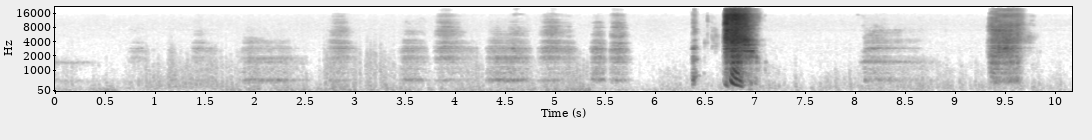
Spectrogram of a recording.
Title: Really wet sneezes (M)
